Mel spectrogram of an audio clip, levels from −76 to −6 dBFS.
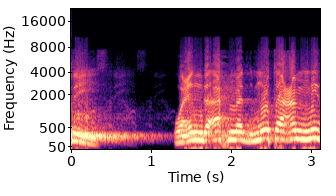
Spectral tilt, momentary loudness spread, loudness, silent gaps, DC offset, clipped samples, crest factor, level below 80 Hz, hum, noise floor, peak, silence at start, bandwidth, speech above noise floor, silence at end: -7 dB/octave; 13 LU; -6 LUFS; none; under 0.1%; 10%; 6 dB; -36 dBFS; none; -28 dBFS; 0 dBFS; 0 s; 11 kHz; 23 dB; 0 s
